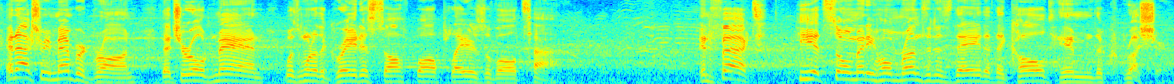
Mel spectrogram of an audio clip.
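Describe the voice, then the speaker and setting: An actor playing a menacing pro wrestler in a video game, taunting with mock-casual, deliberate storytelling. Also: male voice, fairly high pitch, animated, lightly acted. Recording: clear outdoor background noise.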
